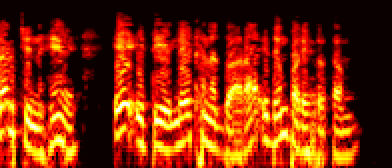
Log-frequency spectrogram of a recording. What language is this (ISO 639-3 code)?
san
